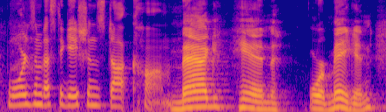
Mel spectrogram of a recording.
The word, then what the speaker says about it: Maghen: You can Google Megan Ward, which is spelled Mag Hen Ward.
